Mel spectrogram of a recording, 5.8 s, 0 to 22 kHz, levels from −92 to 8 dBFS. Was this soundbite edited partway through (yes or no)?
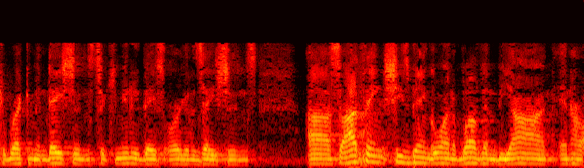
no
